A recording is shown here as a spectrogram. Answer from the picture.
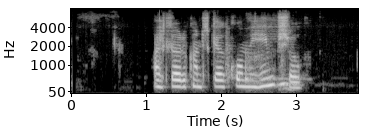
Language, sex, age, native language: Icelandic, male, 13, Icelandic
